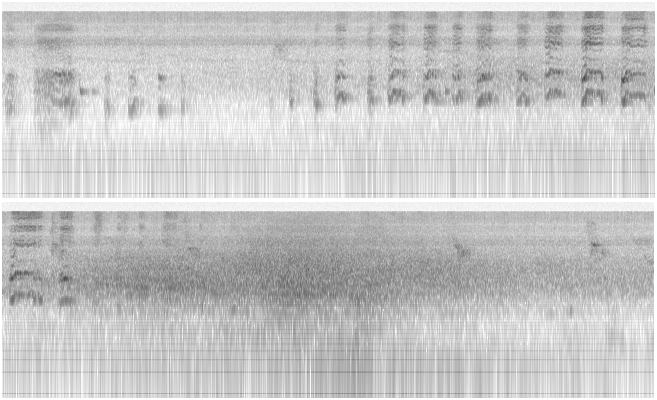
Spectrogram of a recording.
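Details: Crying puppies give short, thin whimpering yips in quick succession, clustered in the middle, then fading into a broad hiss of background noise.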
